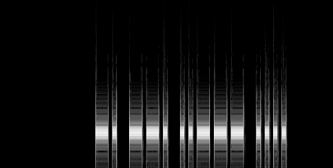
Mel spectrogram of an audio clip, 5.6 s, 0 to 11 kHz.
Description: Morse code, heard as a keyed tone, about 17 wpm, 700 Hz. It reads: NG2H
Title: Call Signs Repeated 2x - 17wpm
